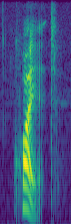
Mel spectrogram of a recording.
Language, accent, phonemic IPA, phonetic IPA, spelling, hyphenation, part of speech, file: English, US, /ˈkwaɪ̯.ət/, [ˈkʰw̥aɪ̯.ət], quiet, qui‧et, adjective / verb / noun / interjection, En-us-quiet.ogg
- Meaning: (adjective) 1. With little or no sound; free of disturbing noise 2. Having little motion or activity; calm 3. Not busy, of low quantity 4. Not talking much or not talking loudly; reserved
